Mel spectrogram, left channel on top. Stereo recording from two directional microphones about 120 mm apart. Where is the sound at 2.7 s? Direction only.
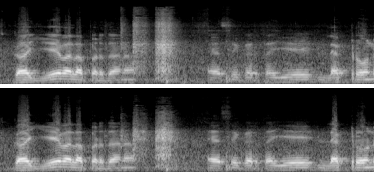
50° right (ahead or behind).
